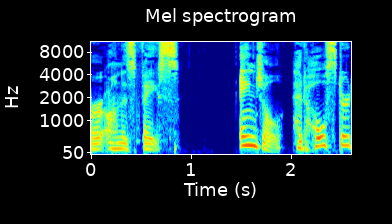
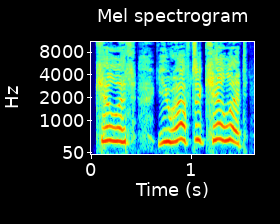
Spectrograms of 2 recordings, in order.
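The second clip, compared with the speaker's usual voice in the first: very high, loud scream; 14 semitones higher, 9 dB louder than usual. A narrator's reading. Deluded brother screaming to kill. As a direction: shriek the order. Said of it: "he continued to scream".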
